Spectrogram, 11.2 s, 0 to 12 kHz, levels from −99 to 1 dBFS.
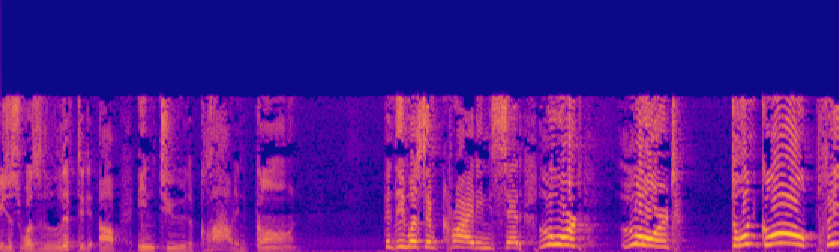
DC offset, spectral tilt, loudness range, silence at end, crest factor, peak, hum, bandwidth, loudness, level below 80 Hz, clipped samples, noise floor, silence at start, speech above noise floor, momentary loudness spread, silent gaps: under 0.1%; -1.5 dB/octave; 18 LU; 0 s; 18 dB; -4 dBFS; none; 7.8 kHz; -19 LUFS; -68 dBFS; under 0.1%; -67 dBFS; 0 s; 46 dB; 22 LU; none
